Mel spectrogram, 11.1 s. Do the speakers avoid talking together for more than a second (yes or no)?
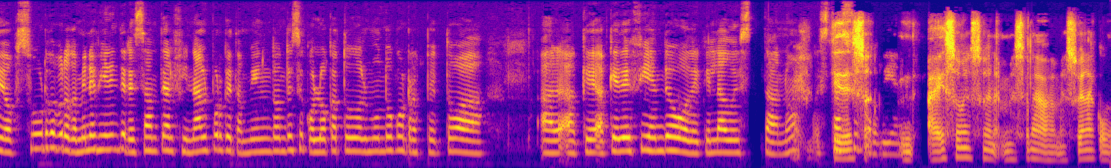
yes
